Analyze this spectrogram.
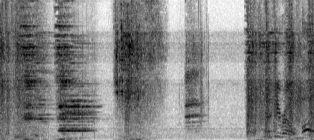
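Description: Magic spells whoosh and burst in short, chiming bursts.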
